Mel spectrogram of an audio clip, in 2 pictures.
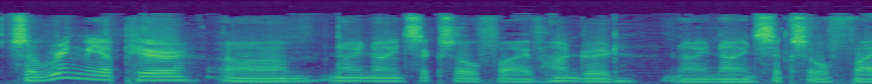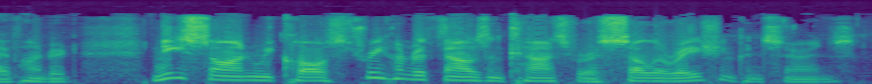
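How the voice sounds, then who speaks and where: A low, gravelly male host runs an AM call-in radio show from a studio, reading news and chatting casually. He's very animated but halting, rambling and stumbling a bit. The close studio mic sounds really dry with no room sound, and the audio quality is poor.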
